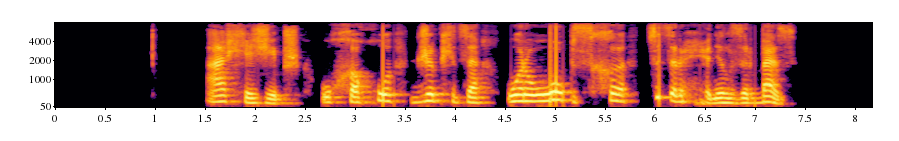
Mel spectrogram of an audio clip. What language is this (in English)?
Abkhazian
